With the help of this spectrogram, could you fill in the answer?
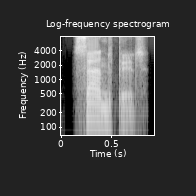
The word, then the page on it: sandpit: British English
